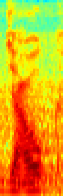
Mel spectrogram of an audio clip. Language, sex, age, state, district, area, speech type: Assamese, male, 30-45, Assam, Kamrup Metropolitan, urban, read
